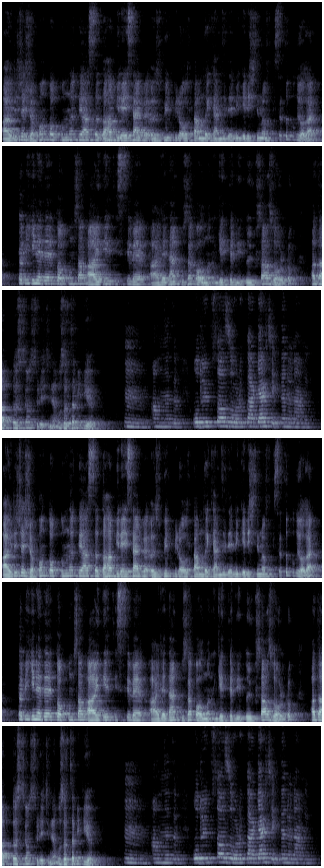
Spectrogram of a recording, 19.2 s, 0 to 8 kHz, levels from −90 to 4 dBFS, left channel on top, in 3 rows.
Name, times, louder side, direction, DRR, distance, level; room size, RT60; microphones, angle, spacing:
voice 1, 0.0-5.3 5.7-6.2 6.7-12.2 12.6-14.6, right 4 dB, 75° right, 5 dB, 0.4 m, -30 dB
voice 2, 15.2-16.3 16.6-18.9, right 1 dB, 30° right, -5 dB, 2.6 m, -38 dB
7.6 x 2.9 x 4.7 m, 0.75 s
head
